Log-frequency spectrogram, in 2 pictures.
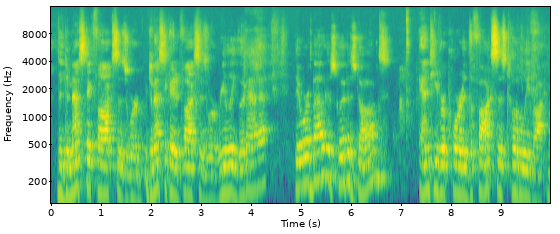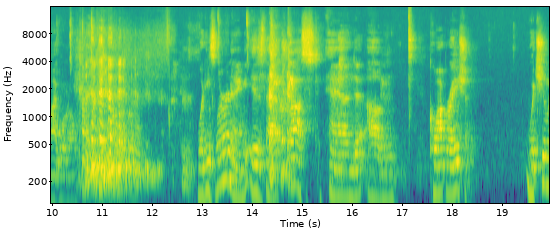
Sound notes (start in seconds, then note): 10.5 laughter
